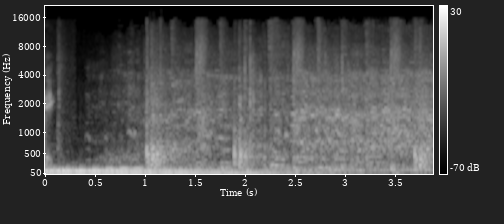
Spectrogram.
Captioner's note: streamers pop; laughter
